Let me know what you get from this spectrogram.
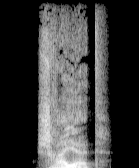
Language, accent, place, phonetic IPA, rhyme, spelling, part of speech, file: German, Germany, Berlin, [ˈʃʁaɪ̯ət], -aɪ̯ət, schreiet, verb, De-schreiet.ogg
- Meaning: second-person plural subjunctive I of schreien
